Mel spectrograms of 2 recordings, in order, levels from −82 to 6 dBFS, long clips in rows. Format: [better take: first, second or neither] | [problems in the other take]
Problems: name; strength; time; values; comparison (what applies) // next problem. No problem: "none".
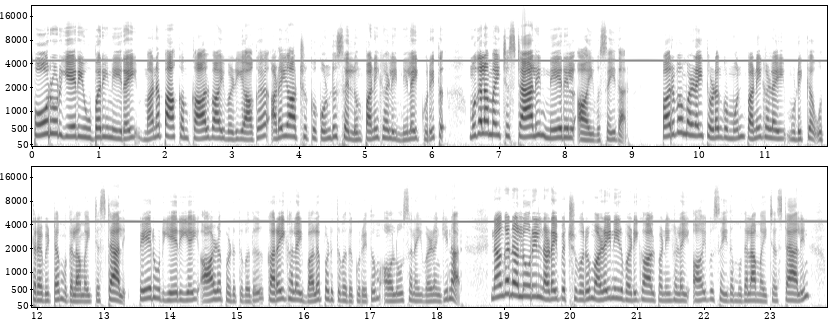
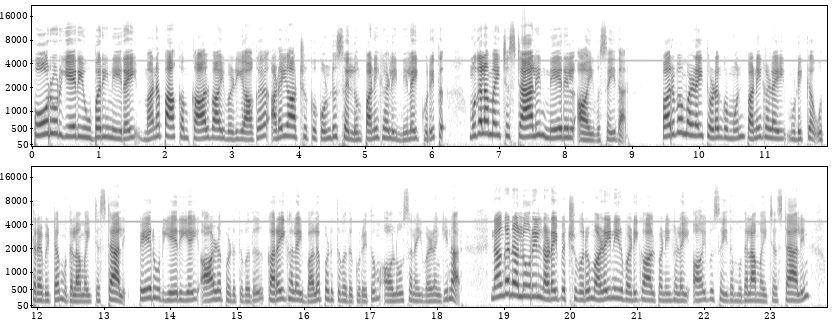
second | high-pitched whine; loud; throughout; 4.5 kHz, 10 dB below the speech; faint in the second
